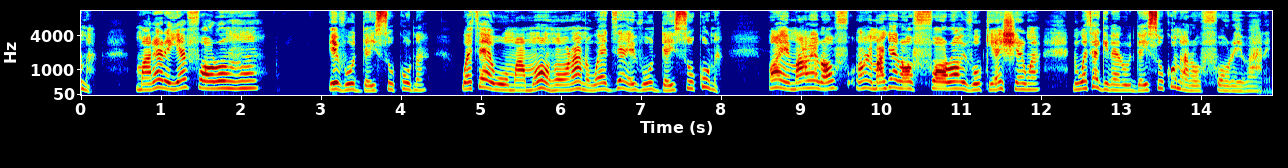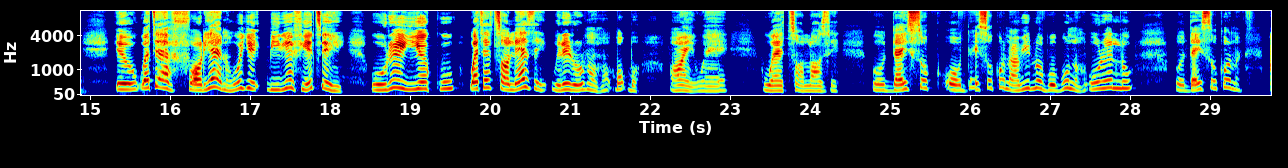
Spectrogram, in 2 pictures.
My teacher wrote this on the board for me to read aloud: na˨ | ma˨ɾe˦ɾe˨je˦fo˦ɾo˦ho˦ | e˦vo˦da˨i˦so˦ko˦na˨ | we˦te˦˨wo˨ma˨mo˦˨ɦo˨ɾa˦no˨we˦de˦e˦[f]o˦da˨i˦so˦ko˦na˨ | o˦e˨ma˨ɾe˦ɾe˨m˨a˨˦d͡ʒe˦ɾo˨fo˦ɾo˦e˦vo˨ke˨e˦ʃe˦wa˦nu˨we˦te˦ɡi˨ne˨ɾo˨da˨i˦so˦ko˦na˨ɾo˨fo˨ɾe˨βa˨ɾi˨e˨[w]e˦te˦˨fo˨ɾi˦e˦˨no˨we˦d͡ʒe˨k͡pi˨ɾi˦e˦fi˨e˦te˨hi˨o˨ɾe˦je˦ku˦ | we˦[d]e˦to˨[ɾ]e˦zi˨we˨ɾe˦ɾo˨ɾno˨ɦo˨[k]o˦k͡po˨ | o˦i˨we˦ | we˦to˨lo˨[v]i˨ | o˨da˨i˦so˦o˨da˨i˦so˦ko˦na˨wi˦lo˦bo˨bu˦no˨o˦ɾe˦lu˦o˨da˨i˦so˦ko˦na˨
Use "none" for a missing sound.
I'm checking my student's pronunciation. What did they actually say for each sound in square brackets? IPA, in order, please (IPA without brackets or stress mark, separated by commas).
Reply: v, w, t, l, k͡p, z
